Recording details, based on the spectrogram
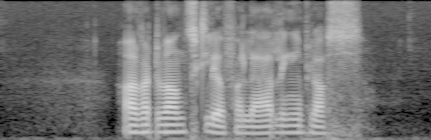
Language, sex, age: Norwegian, male, 33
